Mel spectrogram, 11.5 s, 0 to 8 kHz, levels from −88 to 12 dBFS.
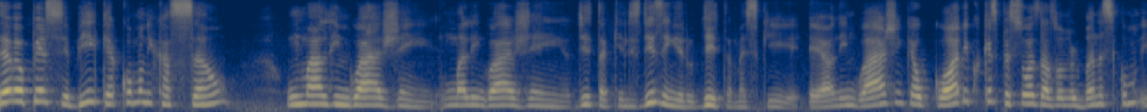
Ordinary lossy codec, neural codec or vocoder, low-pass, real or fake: none; codec, 16 kHz, 0.8 kbps, ZipCodec; none; fake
